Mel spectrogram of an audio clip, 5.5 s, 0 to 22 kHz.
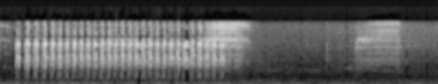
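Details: During a barn owl feeding on 8 September 2019, 16:02, a rapid chattering train of clicky pulses, about four per second, runs for three seconds, followed by a softer breathy hiss.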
